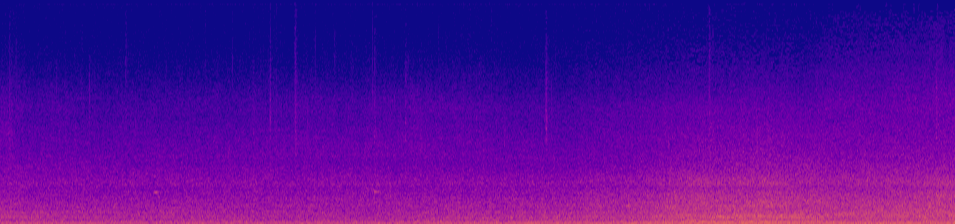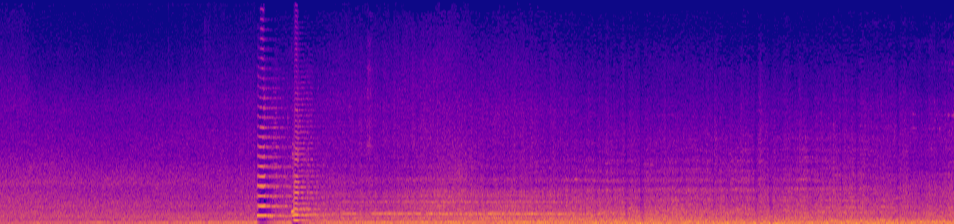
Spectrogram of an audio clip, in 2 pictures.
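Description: Freight train approaching in the rain, its rumble growing steadily louder. The locomotive sounds two short horn blasts about half a second apart a little past halfway, then the loco and its wagons roll past with clattering wheels.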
